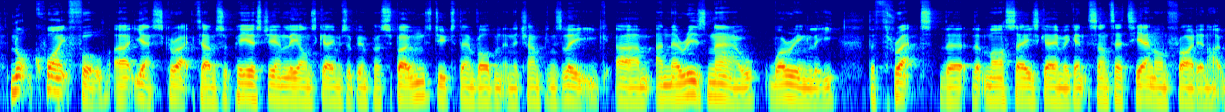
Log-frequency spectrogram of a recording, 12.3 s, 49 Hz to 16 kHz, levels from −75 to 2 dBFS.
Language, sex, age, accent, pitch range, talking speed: English, male, 30-49, British, 85-100 Hz, 195 wpm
